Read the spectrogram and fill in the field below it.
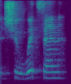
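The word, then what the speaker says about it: Ch'weghtsen: Okay, so that led to the Chew-Witzen method. I'll describe where the word came from in a moment, but that is how you pronounce it.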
